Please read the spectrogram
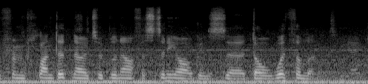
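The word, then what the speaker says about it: Dolwyddelan: there's one of the stations on the line from Llandudno to Blaenau-Ffestiniog is Dolwytherland. But the TH sound is spelled with double D's.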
